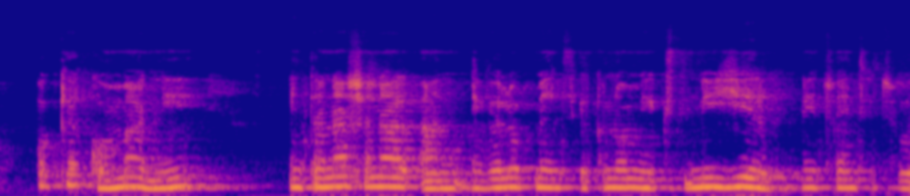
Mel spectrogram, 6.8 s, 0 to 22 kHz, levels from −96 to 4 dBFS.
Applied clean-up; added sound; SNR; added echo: none; none; none; reverberation time 0.8 s.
